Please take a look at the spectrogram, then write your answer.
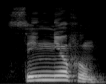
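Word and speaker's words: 식료품: सिङ्गोफुम, सिङ्गोफुम भनेको चाहिँ खाद्य पदार्थ। यो ग चाहिँ ङमा उच्चारण हुन्छ र यो ल चाहिँ नमा उच्चारण हुन्छ।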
